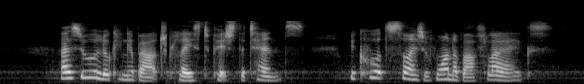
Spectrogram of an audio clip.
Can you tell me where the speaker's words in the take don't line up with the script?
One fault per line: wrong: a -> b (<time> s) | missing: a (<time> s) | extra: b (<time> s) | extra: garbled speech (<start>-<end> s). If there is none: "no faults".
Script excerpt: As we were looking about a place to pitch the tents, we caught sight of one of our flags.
no faults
